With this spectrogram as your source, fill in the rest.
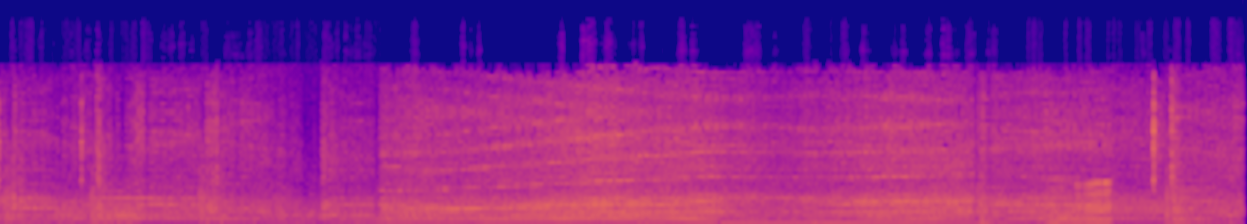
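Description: A Porsche Cup car in the iRacing sim game at the Nürburgring GP circuit, its engine pulling up through the revs as it accelerates out of a corner: a loud, steady, rising drone with brief dips at gear changes.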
